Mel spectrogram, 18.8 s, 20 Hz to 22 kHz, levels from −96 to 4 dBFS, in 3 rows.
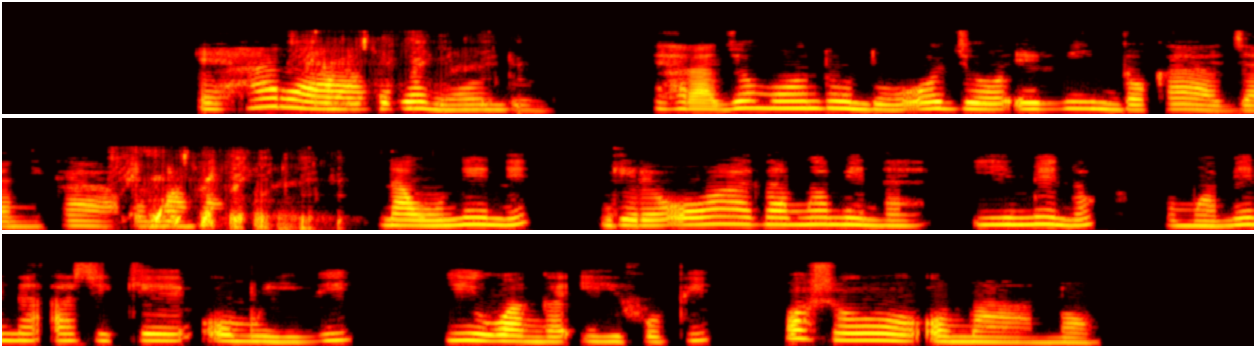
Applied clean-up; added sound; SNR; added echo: neural mask model Resemble Enhance denoiser.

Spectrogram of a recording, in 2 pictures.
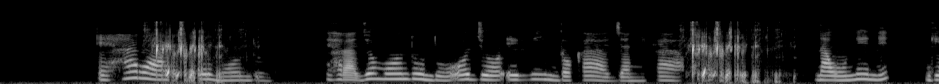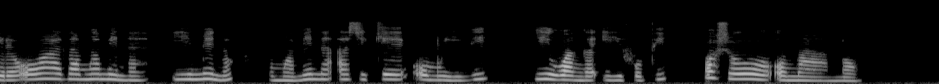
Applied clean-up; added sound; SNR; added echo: neural diffusion model UNIVERSE++.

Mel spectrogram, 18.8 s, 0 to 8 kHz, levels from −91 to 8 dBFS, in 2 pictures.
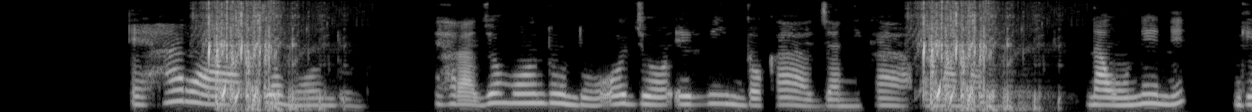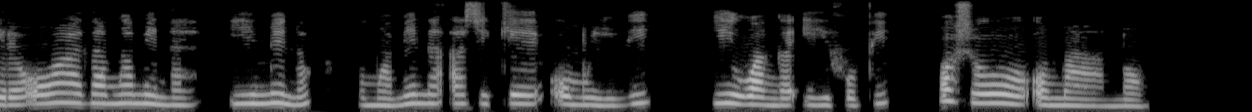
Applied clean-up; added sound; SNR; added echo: none; Gurgling; -3 dB; none.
